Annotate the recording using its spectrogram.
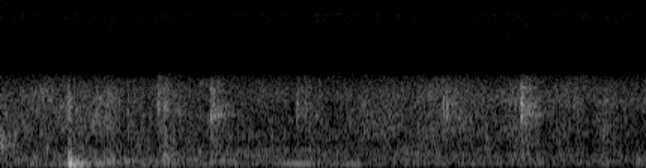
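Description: Near silence with a single dull thump about half a second in, followed by a few faint light taps.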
